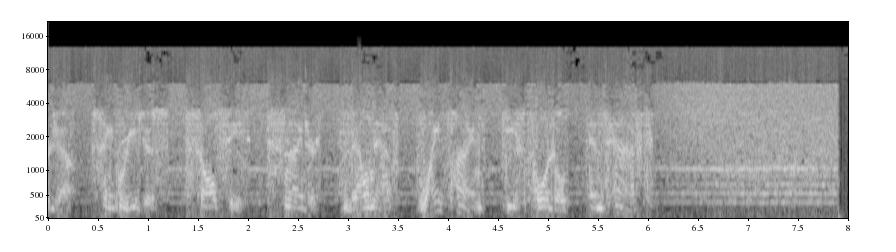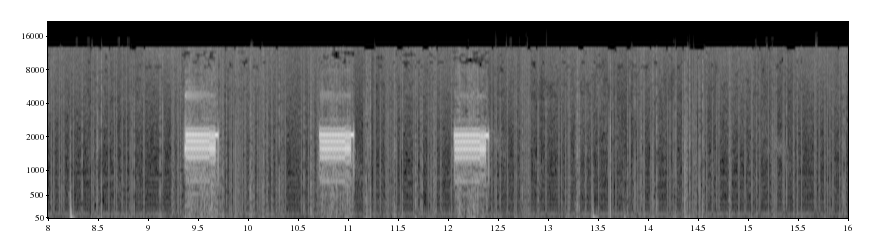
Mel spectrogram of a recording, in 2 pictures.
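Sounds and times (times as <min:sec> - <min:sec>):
radio static hiss: 0:00.0 - 0:06.6, 0:07.6 - 0:16.0
warbling two-tone data bursts: 0:09.4 - 0:09.7, 0:10.7 - 0:11.1, 0:12.1 - 0:12.4
faint hum: 0:09.4 - 0:09.8, 0:10.6 - 0:11.2, 0:11.8 - 0:13.0.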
